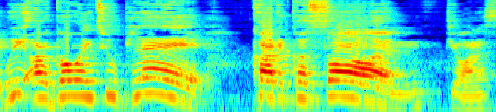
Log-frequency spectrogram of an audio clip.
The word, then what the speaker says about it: Carcassonne: So here's how you actually say the name of the game. French, Carcassonne. Carcassonne. Carcassonne.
